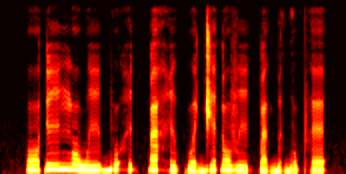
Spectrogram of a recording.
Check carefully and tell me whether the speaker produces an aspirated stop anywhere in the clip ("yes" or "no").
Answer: yes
